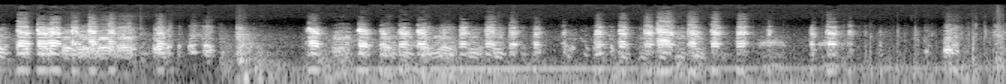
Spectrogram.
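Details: Backyard Toulouse geese give bursts of rapid, raspy honks separated by short pauses, over a steady low hum.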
